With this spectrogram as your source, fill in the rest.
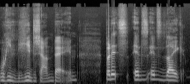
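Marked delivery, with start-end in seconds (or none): none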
